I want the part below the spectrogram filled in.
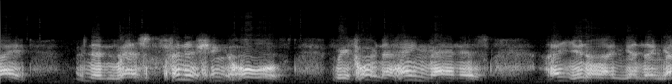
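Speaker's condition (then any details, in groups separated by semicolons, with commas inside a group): Throat cancer; survivor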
